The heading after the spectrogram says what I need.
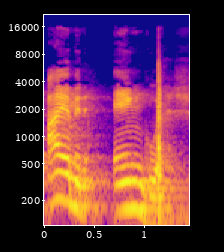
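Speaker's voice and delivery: quiet, heavy admission of pain; anguished. Retold or imitated. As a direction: let it sink low and soft, like real despair. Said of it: "You're like".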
